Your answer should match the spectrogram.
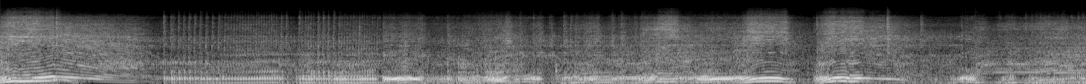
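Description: Enduro motorcycle engine being revved hard in repeated bursts, its pitch rising and falling with each blip of the throttle, as the bike is worked up over rocks under load. There is a big rev at the start and a quick run of sharp blips near the end.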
